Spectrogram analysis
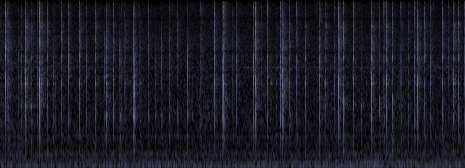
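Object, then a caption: Plastic spray bottle with liquid. A tall plastic body mist bottle filled with red liquid, with a clear plastic cap, is held in one hand and tapped by the fingernails of the other hand on both the cap and the body. The result is a steady run of quick, bright, dry clicks with no ring, over a faint low hum.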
